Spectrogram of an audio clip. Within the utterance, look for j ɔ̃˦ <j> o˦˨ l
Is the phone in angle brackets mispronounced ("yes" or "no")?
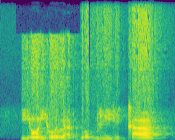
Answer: no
